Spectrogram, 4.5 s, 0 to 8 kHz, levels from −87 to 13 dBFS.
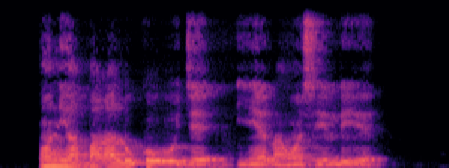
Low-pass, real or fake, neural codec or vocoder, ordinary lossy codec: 7.2 kHz; fake; codec, 16 kHz in and 24 kHz out, 1 kbps, XY-Tokenizer; none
